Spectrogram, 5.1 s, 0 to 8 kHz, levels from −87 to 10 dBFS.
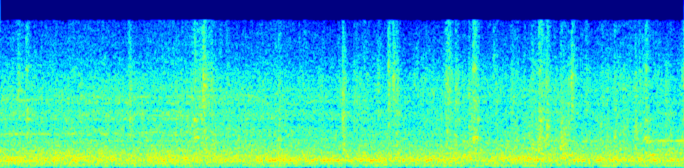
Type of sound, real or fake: real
